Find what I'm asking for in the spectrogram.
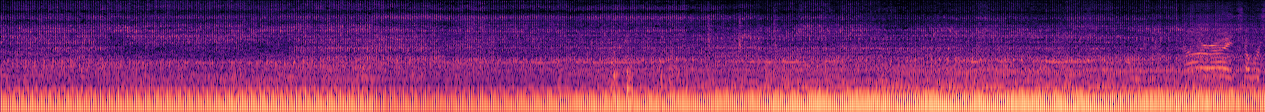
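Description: A Farmall M tractor runs steadily while pulling a disc through wet, soggy ground, a loud continuous low engine drone with a person talking intermittently over it.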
